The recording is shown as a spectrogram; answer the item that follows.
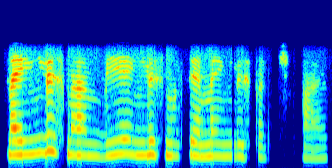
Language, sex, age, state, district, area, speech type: Tamil, female, 18-30, Tamil Nadu, Tiruchirappalli, rural, conversation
